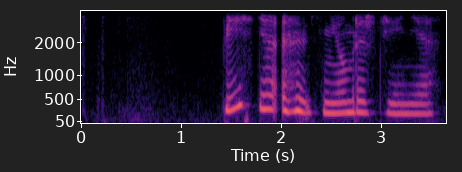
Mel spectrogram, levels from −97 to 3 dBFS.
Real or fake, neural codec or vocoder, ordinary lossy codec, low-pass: real; none; Opus, 32 kbps; 3.6 kHz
